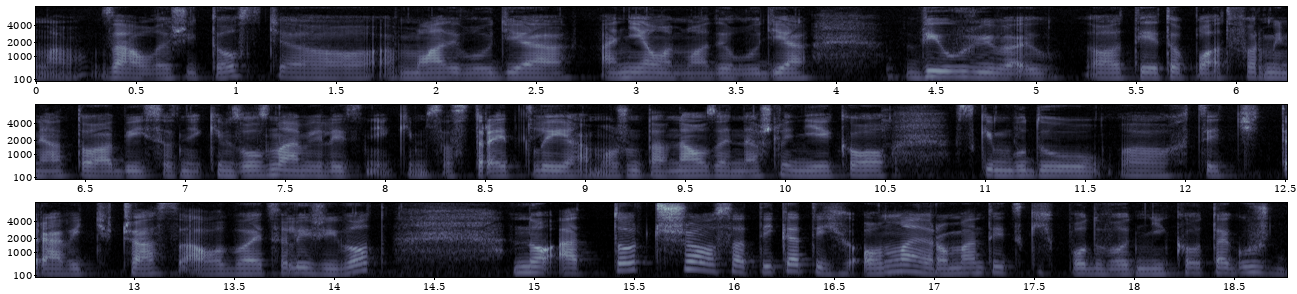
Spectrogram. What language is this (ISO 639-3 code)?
slk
